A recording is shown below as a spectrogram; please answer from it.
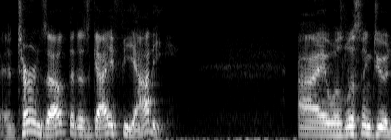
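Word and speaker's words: Guy Fieri: I've been saying Guy Ferrari for the longest time and uh it turns out that is Guy Fiotti.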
